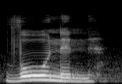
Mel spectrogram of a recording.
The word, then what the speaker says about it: Wohnen: Wohnen.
